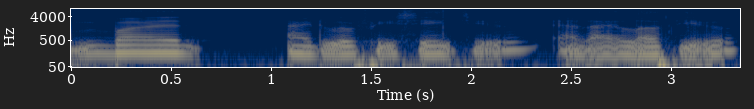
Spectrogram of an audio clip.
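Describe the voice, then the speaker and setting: A woman speaks in a fairly low voice with a dark, mellow tone. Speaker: vlogger. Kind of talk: casual vlog monologue. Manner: casual, rambling.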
